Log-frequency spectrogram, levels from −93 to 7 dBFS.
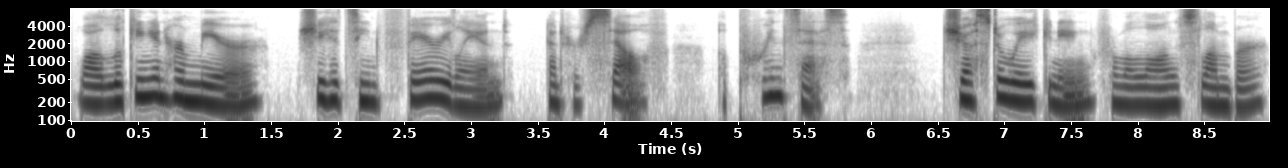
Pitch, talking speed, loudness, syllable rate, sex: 200 Hz, 125 wpm, -18 LUFS, 4.0 syllables/s, female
